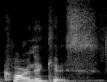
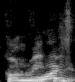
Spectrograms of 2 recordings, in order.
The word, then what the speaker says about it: Conricus: Cornicus. Mr. Cornicus asks the question. Mr. Cornicus asks the question. Why should we? It's Conricus. The N is before the R.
